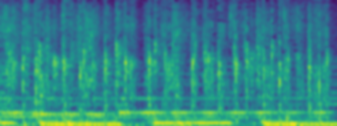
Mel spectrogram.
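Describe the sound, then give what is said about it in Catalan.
Steady, dense clapping from an audience fills the whole stretch, loud, with a low musical hum or backing tones running underneath. No one speaks. “Un aplaudiment.”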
